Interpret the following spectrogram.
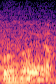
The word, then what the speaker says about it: Homer: s'appelle Winslow Homer, et ce nom de Homer sans E et sans accent, donc je le prononce à l'américaine, m'a fasciné.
